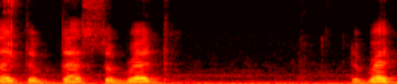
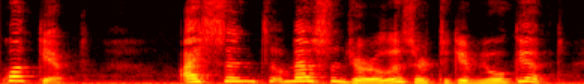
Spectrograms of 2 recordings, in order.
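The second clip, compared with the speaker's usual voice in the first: high indignant Oya; 10 semitones higher than usual. Acted. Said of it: "And Oya said".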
